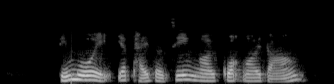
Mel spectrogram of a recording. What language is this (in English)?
Cantonese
